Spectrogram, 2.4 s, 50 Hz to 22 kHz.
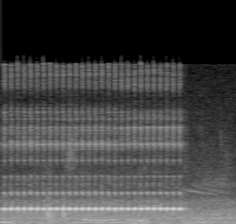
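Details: Crested barbet (Trachyphonus vaillantii) at Oliphants Camp, Kruger National Park, South Africa, 31 August 2013, giving a steady, purring trill of about twelve even pulses a second for nearly two seconds, then stopping; faint background murmur.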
